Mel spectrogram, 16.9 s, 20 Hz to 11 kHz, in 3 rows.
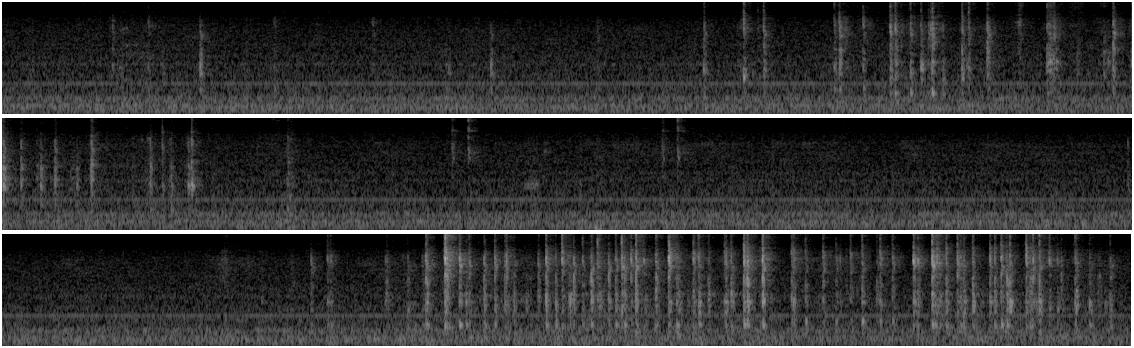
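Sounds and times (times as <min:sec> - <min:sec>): mechanical keyboard typing: 0:03.5 - 0:06.7, 0:12.8 - 0:16.9.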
